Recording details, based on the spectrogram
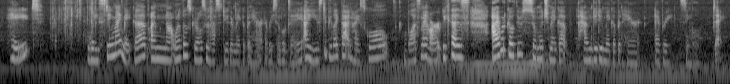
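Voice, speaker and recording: Over noticeable background noise and audible room echo, a woman speaks at a moderate pace. Her loudness swings widely. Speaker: book vlogger. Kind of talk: casual vlog chat. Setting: at home in reading chair.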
